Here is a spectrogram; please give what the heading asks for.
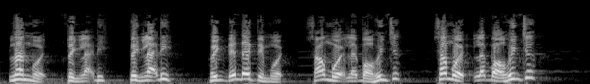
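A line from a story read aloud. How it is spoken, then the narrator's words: Anguished cry. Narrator (Vietnamese): Lâm Tứ gào lên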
